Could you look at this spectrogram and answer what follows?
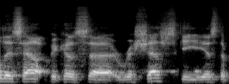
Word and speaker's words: Resheske: the mentorship I'm gonna spell this out because Reshevsky is the pronunciation but it's all L you Kas re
